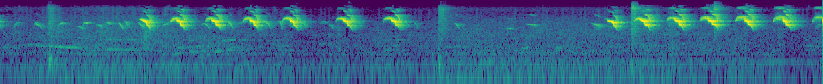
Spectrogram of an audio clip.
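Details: Young chicks chirping at play, giving bright descending peeps in quick series, a quiet gap in the middle, then another fast run; faint background hum and a few clicks.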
